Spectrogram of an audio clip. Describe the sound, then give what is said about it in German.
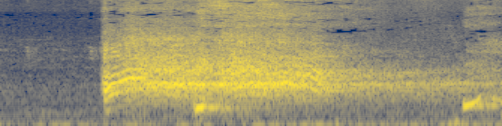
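A marmot lets out one long, shrill, piercing scream that starts abruptly, holds for over a second, then fades, with a brief squeak near the end. “Also, ein Murmeltier schreit.”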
